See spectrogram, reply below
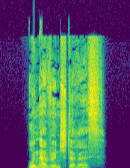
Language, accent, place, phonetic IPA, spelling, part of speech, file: German, Germany, Berlin, [ˈʊnʔɛɐ̯ˌvʏnʃtəʁəs], unerwünschteres, adjective, De-unerwünschteres.ogg
- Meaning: strong/mixed nominative/accusative neuter singular comparative degree of unerwünscht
